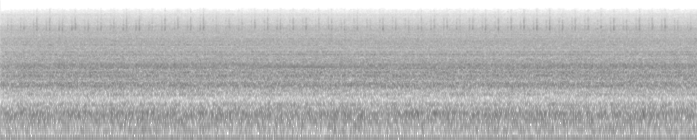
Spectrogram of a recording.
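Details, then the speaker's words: Diesel air heater with exhaust muffler heating a shed; even steady whooshing whistle-like drone with faint fast fuel pump ticking, no surging or popping; normal running. "this thing's not really loud it just makes a kind of a whistling noise and the muffler kind of uh dissipates that Whistling noise so which is great"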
